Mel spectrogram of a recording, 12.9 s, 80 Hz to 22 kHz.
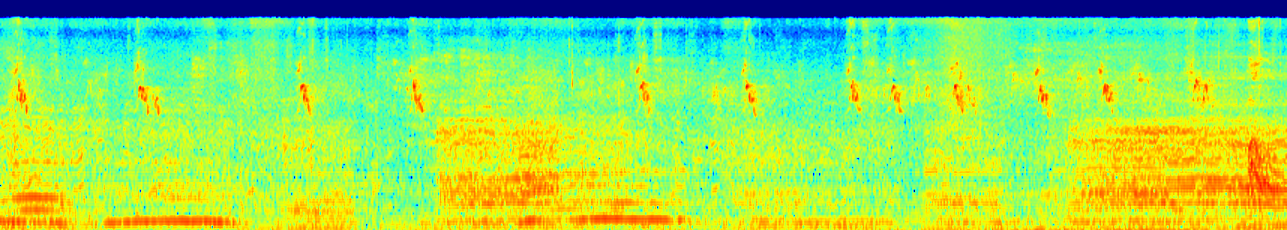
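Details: Brown Swiss cattle at the Appenzell show celebrating 100 years, 2022; repeated deep moos, some rising and falling, others sustained, with bright bell-like clanks and crowd murmur throughout.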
